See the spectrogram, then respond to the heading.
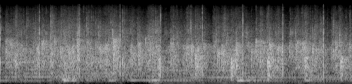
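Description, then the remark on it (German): A church crowd applauds steadily as thanks to the church's volunteers, a dense wash of many hands clapping at a consistent loudness for several seconds without pause. “Einen dicken, fetten Merci-Applaus geben.”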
